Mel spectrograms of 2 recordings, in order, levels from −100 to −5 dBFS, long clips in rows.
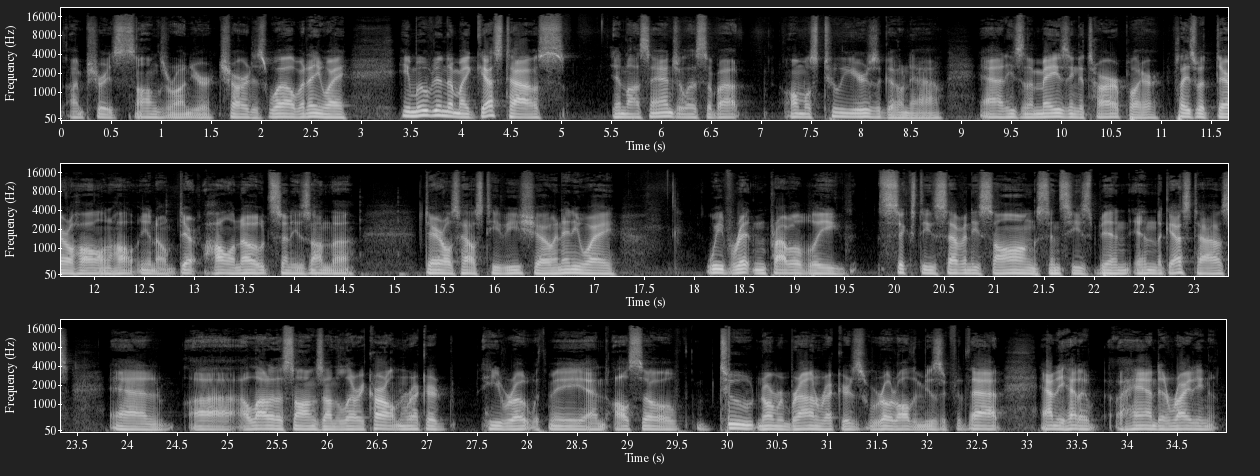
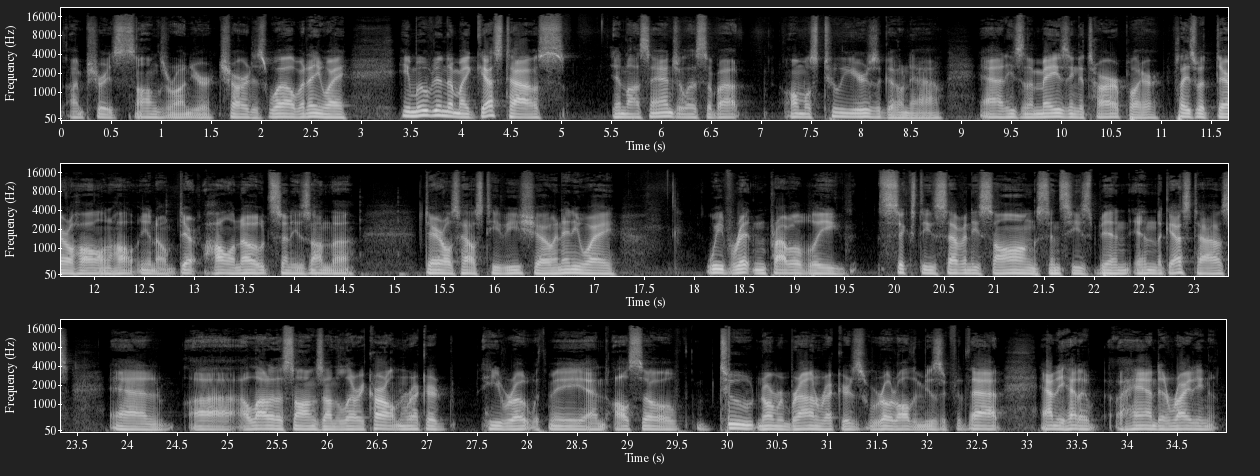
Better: neither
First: none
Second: none

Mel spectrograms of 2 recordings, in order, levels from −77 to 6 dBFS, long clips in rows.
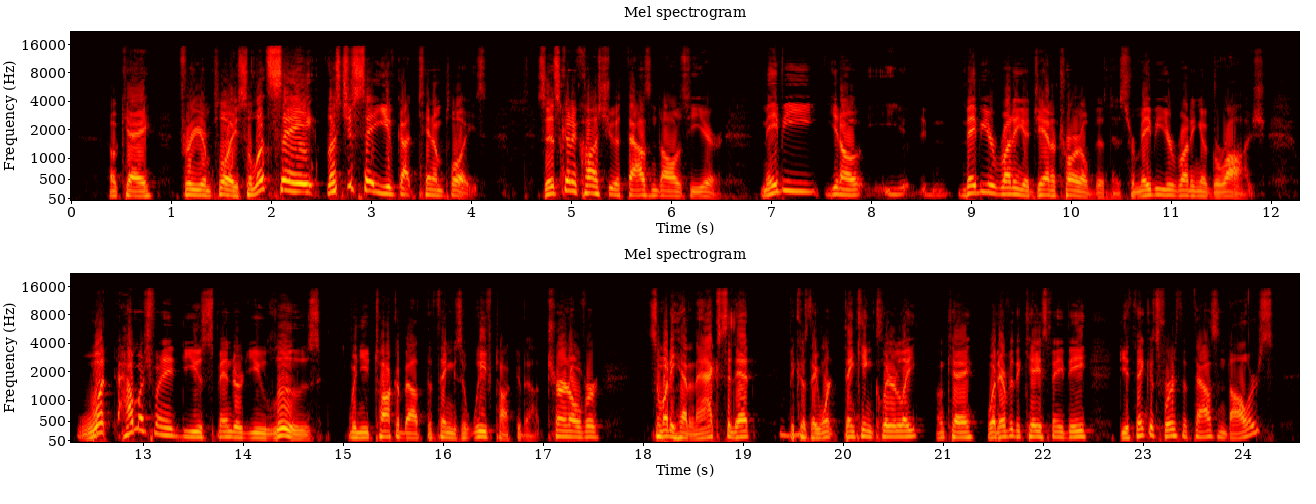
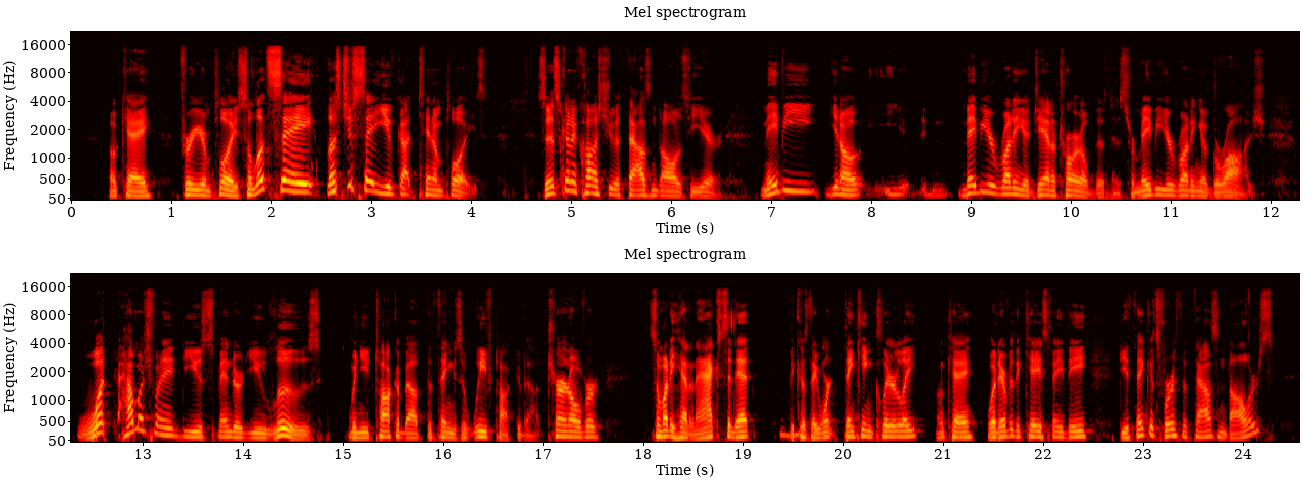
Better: second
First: distortion; slight; 3% of the sound clipped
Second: none

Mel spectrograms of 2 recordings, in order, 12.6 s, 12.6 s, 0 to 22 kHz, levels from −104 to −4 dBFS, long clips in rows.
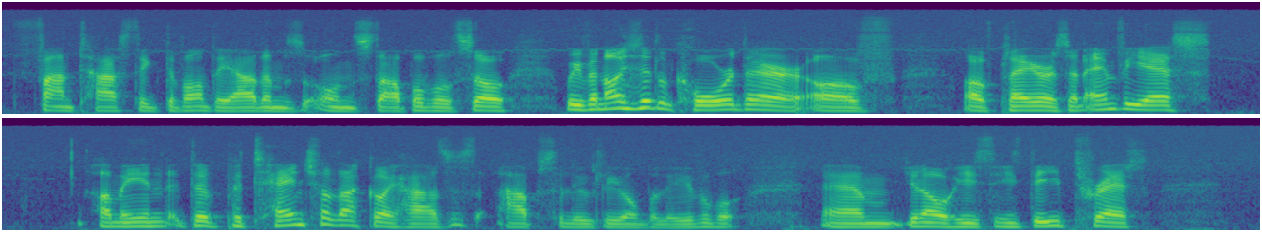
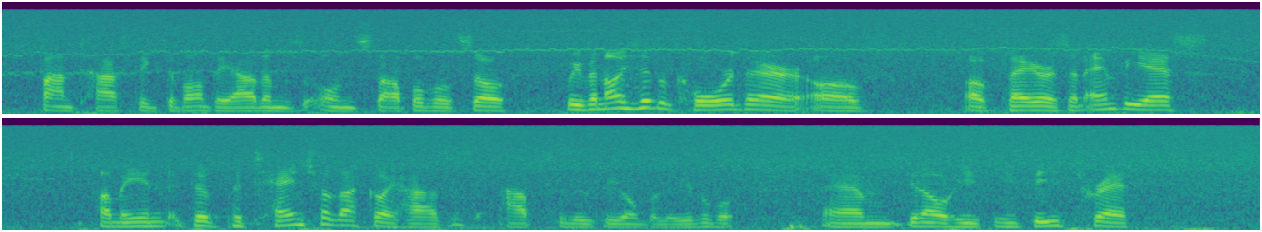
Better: first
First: hiss; faint; throughout; 25 dB below the speech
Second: hiss; loud; throughout; 5 dB below the speech

